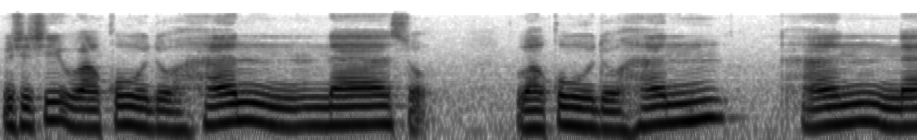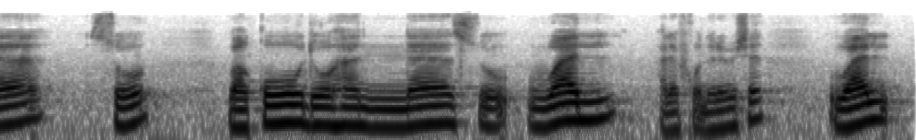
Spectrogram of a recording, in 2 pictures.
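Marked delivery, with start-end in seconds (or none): 0.5-11.5 وقودها الناس with ها joined straight to doubled ن; slow recitation demo. Shown as a demonstration. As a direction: slowly link وقودها into الناس. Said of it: "میچسبه مستقیم به نون".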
